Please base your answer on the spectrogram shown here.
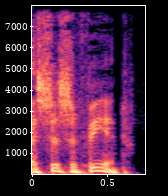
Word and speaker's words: Sisyphean: Sisyphean. Yeah, Sisyphean.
